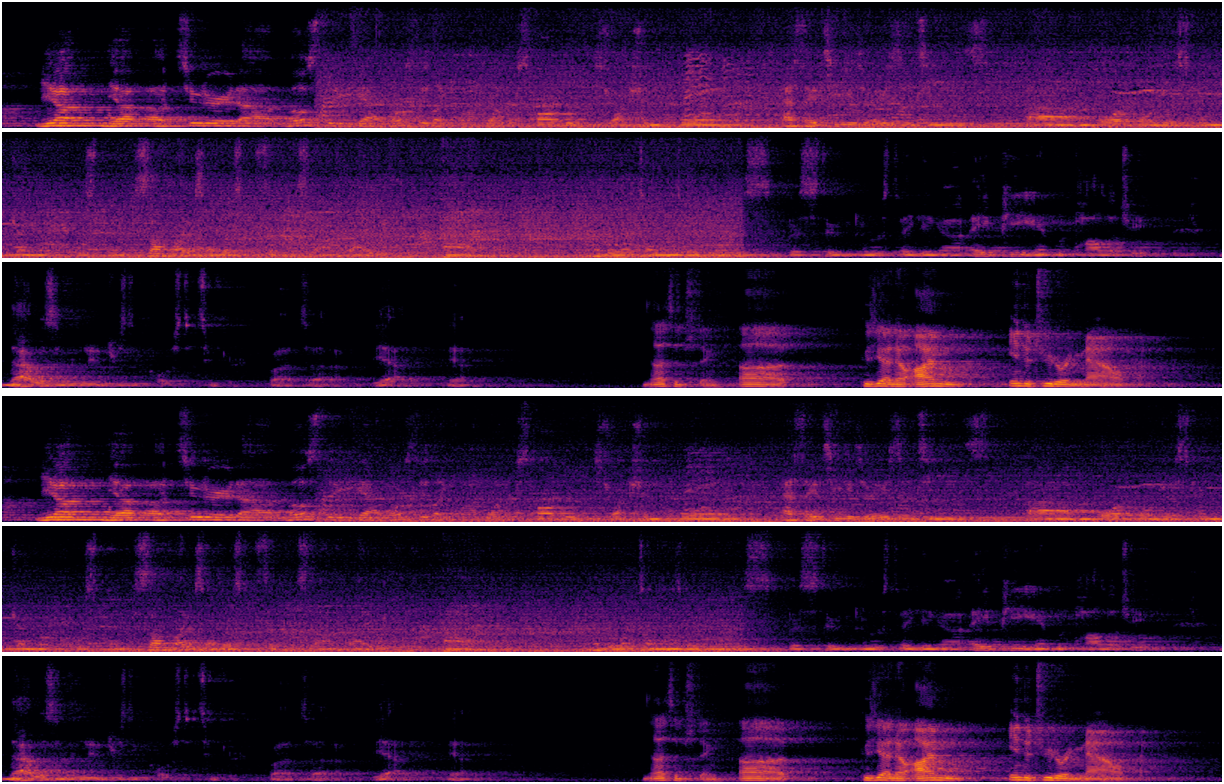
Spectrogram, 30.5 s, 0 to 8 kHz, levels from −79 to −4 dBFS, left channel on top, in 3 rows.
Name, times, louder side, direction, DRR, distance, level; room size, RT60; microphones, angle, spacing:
voice 1, 0.3-8.2 8.5-13.3 13.8-14.3 15.1-19.8 20.3-21.8 22.1-22.2 22.6-23.7 24.0-24.3, equal, 10° left, 5 dB, 1.9 m, -32 dB
sound 1, 2.6-16.4, left 2 dB, 85° left, 1.4 m, -36 dB
voice 2, 25.7-26.9 27.5-28.4 28.7-29.9, equal, 5° right, 7 dB, 0.6 m, -28 dB
27.0 x 20.0 x 7.6 m, 2.3 s
head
